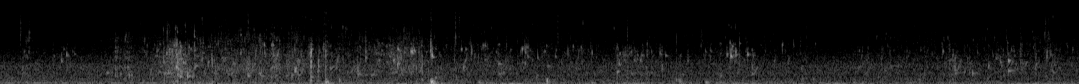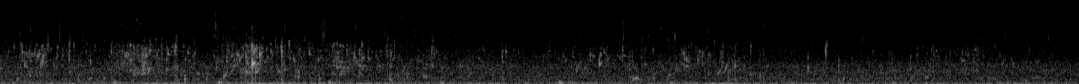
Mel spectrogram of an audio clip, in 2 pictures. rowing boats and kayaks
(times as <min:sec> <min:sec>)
0:01.0 0:07.0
